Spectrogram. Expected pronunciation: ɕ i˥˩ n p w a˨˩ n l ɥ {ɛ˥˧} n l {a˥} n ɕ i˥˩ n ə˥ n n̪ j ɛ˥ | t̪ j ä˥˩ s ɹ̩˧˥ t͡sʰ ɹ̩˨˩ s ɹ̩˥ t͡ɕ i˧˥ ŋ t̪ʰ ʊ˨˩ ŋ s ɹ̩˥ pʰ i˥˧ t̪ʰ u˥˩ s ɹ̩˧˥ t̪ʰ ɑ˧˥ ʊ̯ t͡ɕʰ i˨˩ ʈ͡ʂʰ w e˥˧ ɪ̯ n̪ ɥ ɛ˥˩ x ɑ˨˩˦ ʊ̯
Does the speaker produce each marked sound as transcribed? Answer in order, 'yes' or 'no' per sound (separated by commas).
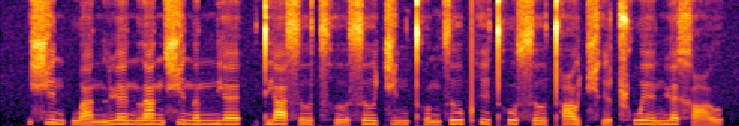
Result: yes, no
